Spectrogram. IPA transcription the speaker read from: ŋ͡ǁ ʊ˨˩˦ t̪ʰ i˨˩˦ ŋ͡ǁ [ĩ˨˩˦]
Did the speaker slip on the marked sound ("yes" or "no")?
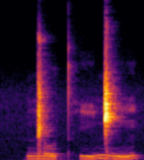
no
